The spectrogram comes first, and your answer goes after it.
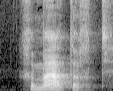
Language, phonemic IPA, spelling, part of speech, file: Dutch, /ɣəˈmaː.təxt/, gematigd, adjective / verb, Nl-gematigd.ogg
- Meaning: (adjective) moderate, liberal; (verb) past participle of matigen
